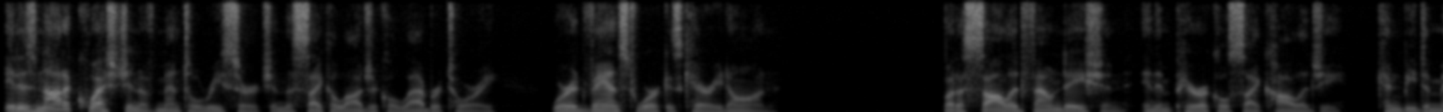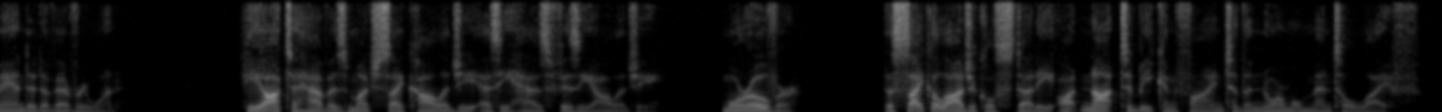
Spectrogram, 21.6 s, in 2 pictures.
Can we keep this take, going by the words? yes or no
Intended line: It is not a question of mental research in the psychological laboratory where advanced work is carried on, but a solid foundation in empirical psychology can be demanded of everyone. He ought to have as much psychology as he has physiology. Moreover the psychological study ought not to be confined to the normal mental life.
yes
